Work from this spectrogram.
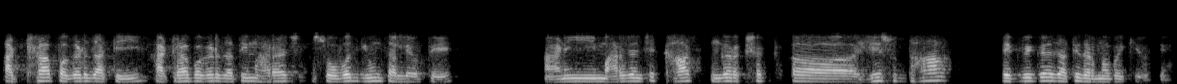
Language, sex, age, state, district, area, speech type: Marathi, male, 30-45, Maharashtra, Ahmednagar, urban, conversation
